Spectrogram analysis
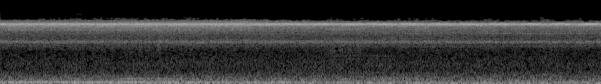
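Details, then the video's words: Cicadas at dusk on a summer night in Georgia, USA, with males calling to draw females: a steady, piercing, high buzz held without breaks, plus a quieter mid-pitched band and a dim low hum. "Cicadas at Dusk, Summer Night"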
